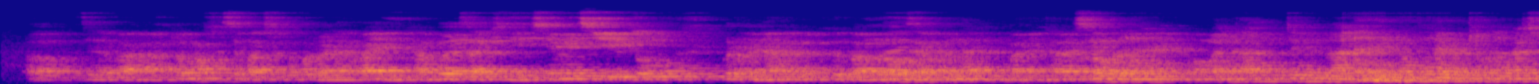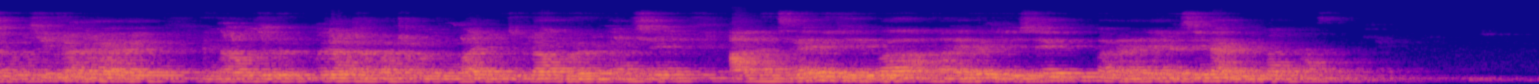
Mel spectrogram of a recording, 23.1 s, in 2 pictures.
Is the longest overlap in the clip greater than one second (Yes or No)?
No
